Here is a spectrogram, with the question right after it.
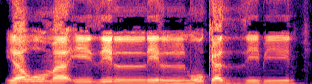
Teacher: Yaitu idgham yang kita baca tanpa disertai dengan gunnah. Maka cara membacanya yaitu suara tanwinnya masuk ke huruf lam dan nunnya suara nunnya hilang. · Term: idgham bila gunnah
